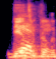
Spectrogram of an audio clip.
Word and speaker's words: Gerber: Gerber se escreve, mas Gerber se fala, minha origem é alemã, Gerber.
